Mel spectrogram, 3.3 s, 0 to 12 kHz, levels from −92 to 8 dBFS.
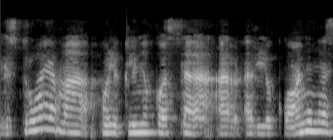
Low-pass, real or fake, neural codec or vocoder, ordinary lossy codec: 7.2 kHz; fake; codec, 16 kHz, 4 kbps, FunCodec, trained on Chinese and English, 50 frames a second; AAC, 32 kbps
